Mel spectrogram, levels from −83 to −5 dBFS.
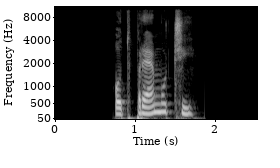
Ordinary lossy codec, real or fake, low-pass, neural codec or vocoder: none; real; 9.9 kHz; none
